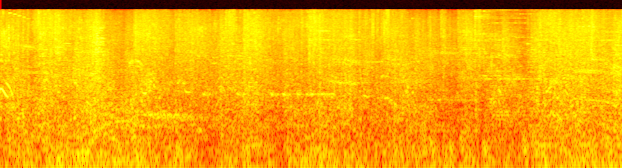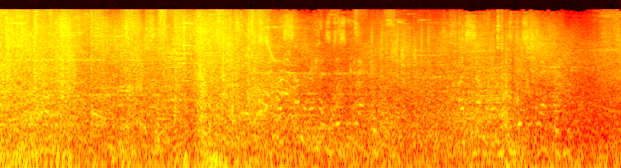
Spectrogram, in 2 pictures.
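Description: Video game spells crackle, whoosh and thud in a busy battle.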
